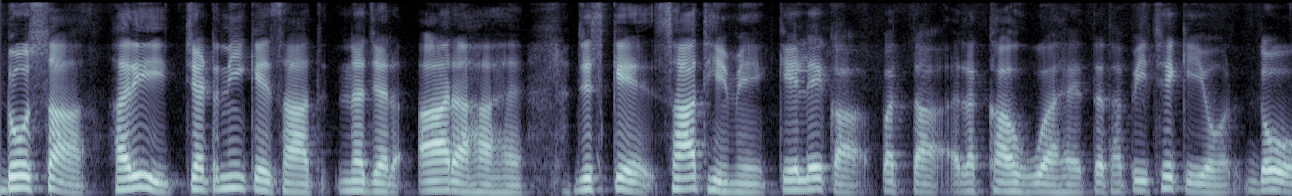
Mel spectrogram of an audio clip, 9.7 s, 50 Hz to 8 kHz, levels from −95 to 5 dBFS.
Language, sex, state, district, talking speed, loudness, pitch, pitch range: Hindi, male, Chhattisgarh, Sukma, 150 wpm, -18 LUFS, 140 Hz, 125-160 Hz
